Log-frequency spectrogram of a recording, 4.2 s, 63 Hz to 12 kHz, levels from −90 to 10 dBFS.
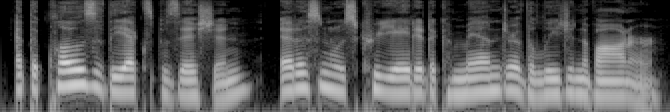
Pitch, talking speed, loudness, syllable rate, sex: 160 Hz, 230 wpm, -19 LUFS, 7.1 syllables/s, female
